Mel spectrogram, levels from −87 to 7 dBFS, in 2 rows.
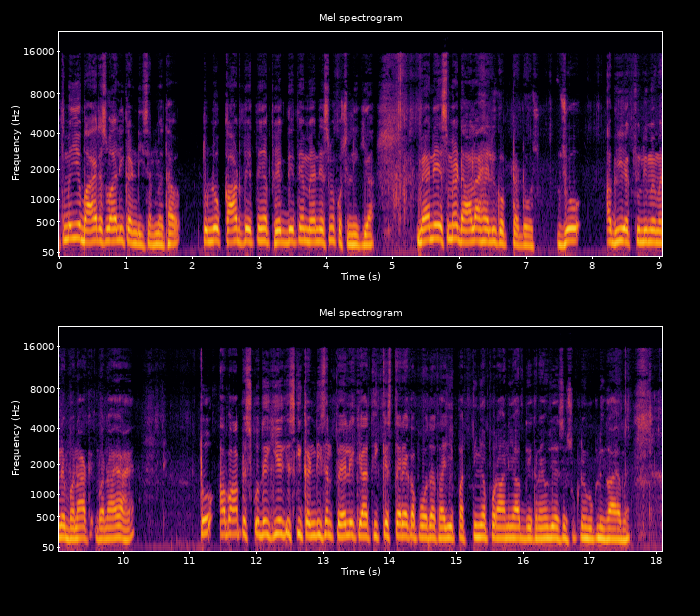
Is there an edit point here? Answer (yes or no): no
